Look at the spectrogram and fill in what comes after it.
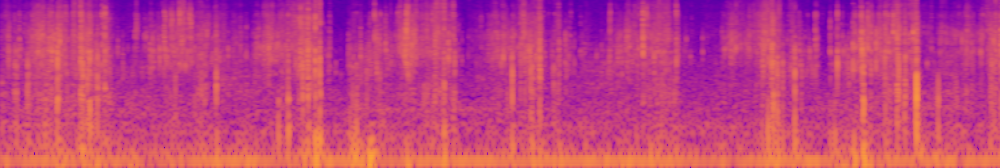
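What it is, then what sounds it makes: Bubble wrap. Fingertips with short painted nails scratch, rub and press the air-filled bubbles on a sheet of clear polyethylene bubble wrap. The result is a steady, bright crinkling and rustling with frequent sharp crisp clicks and crackles scattered throughout, over a faint low hum.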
